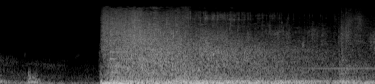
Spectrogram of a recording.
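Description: A rifle shot booms loudly and echoes away.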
